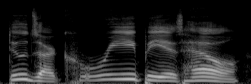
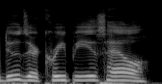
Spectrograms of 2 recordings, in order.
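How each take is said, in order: First: "creepy" drawn out slowly for emphasis; slow emphatic repeat. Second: Said in the usual way. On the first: Real, not acted. Reacting to stories of creepy men, "creepy" slow and stressed. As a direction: stretch out "creepy", weary and deliberate.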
